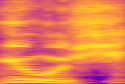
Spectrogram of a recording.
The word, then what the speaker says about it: gouache: I've always called it like gouache or something. It's actually like gouache.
